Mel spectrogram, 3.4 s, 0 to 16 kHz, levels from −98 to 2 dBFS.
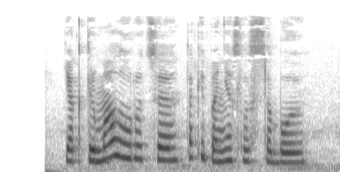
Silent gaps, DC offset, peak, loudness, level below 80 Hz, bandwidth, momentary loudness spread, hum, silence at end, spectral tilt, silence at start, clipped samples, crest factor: none; under 0.1%; -16 dBFS; -31 LUFS; -62 dBFS; 11.5 kHz; 9 LU; none; 0.3 s; -5.5 dB/octave; 0.45 s; under 0.1%; 16 dB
